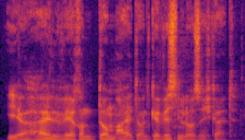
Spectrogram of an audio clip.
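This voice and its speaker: A man's voice: deep voice, steady tone, brisk. An actor playing a proud, sceptical, embattled French king in a German radio play, with pointed, ironic questioning. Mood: probing.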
